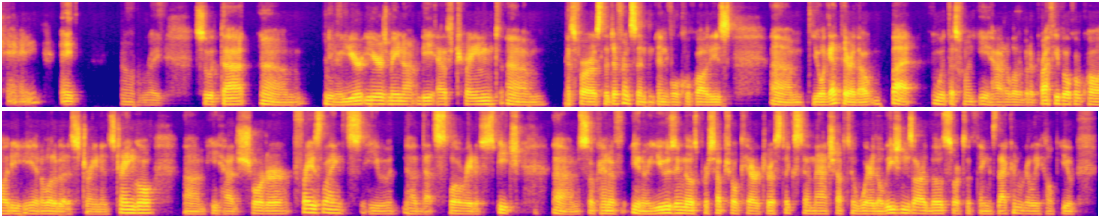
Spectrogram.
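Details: Adult male speaker; normal speech.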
